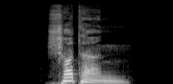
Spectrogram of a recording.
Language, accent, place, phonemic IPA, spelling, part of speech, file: German, Germany, Berlin, /ˈʃɔtɐn/, schottern, verb, De-schottern.ogg
- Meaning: 1. to gravel 2. to remove ballast from railway tracks to sabotage operations, especially nuclear waste movements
